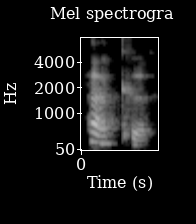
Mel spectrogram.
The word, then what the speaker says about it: Pâques: Pâques.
